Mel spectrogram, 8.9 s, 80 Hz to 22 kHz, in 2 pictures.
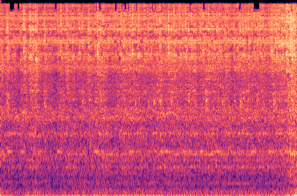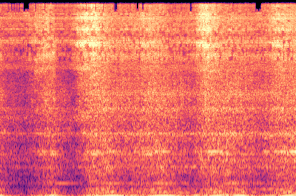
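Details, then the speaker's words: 1980 Reliant Scimitar GTE SE6A that previously cranked but wouldn't start after standing over a month, fired on its own after 10 minutes' rest: deep steady idle with brief rev rises settling smoothly, "she sounds lovely"; normal idle. "Yeah, she sounds lovely."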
